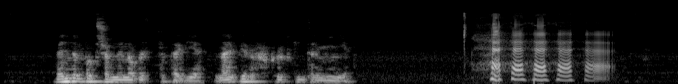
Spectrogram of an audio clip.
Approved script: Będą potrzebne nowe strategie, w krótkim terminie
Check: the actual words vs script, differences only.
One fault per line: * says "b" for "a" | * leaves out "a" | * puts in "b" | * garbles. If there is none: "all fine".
* puts in "najpierw"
